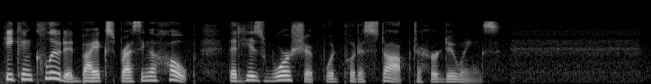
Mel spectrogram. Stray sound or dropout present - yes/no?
no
